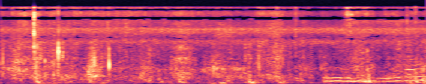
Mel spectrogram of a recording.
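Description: Faint footsteps and rustling of feet and legs pushing through grass and shrubs, with a few light snaps in the first second. Near the end a person hums one steady note.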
